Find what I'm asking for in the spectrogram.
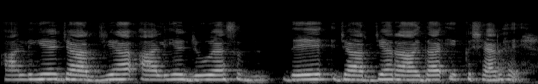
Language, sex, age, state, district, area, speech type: Punjabi, female, 60+, Punjab, Barnala, rural, read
